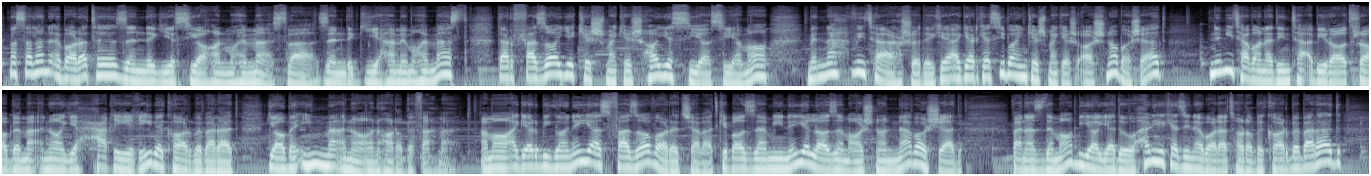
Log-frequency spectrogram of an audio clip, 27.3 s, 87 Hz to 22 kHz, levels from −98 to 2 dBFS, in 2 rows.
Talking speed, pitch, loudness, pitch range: 165 wpm, 120 Hz, -16 LUFS, 110-155 Hz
